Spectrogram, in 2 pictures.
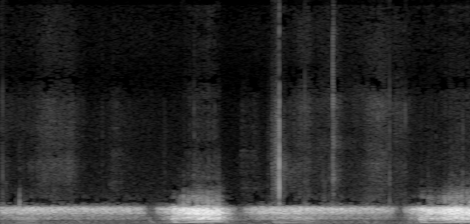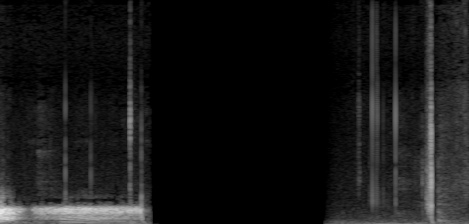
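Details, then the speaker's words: Stridor from upper airway obstruction (laryngeal spasm, edema or foreign body): harsh, high-pitched musical noise on both inspiration and expiration, loud enough to hear without a stethoscope. "o estreador ele acontece tanto na inspiração quanto na expiração ele pode ser tão alto ao ponto de ser auscultado ou escutado sem o uso de estetoscópio"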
